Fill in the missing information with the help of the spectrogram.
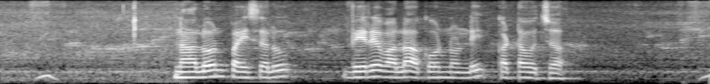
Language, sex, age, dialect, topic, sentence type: Telugu, male, 18-24, Telangana, banking, question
